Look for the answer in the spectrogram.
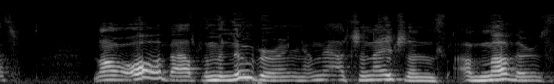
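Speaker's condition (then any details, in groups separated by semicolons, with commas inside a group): Cerebral palsy; from birth, shaky hand, abnormal walk; disability accent, usually comprehensible, occasionally less, halting voice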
